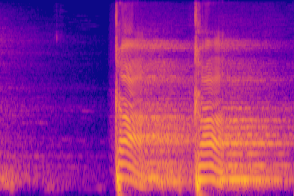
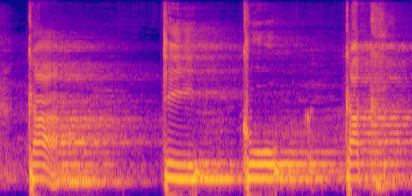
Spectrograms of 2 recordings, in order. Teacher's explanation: Jadi hames itu mengeluarkan atau keluarnya banyak nafas yang banyak. Jadi kalau membaca ka, jadi bukan ditahan, bukan ka.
